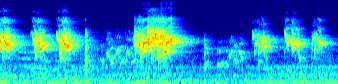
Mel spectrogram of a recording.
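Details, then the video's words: Happy tame budgerigars chirping: bright warbled bursts clustered in short phrases, with pauses between groups and a faint low hum underneath. "Happy budgies chirping sounds"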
